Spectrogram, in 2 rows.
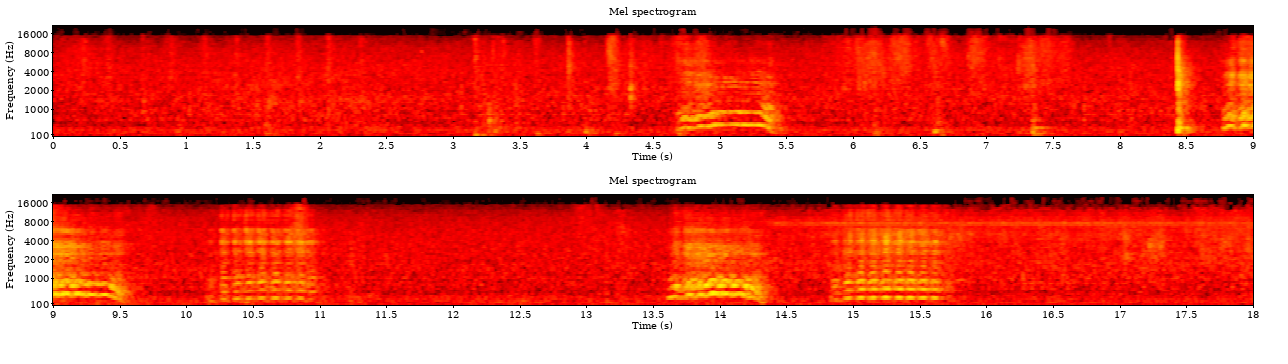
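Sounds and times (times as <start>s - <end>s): goats bleating: 4.7s - 5.5s, 8.8s - 9.6s, 10.2s - 11.1s, 13.6s - 15.9s.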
